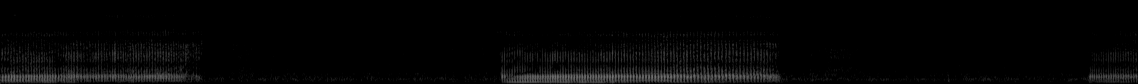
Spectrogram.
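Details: Slow, rough snoring breaths, about three long noisy inhalations separated by quiet pauses: ordinary sleep snoring.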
